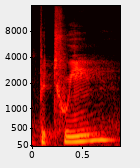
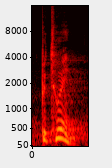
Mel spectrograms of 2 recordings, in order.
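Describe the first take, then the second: First: Said in the usual way. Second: "between" as be-twin, Polish accent; higher "between" with short I for E. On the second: Shown as a demonstration. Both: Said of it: "The E sound goes to the I sound".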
